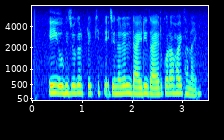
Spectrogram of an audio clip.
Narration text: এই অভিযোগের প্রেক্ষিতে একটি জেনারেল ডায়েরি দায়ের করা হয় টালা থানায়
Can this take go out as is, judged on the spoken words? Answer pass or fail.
fail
